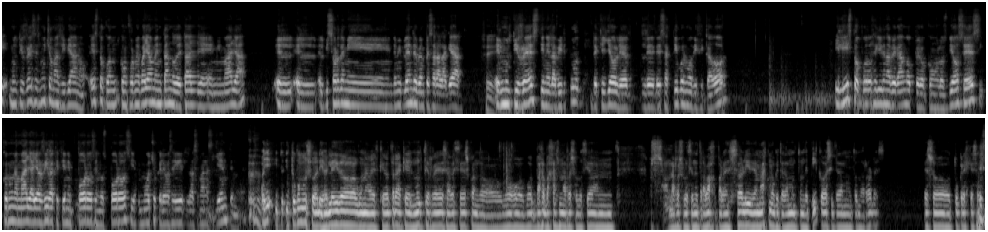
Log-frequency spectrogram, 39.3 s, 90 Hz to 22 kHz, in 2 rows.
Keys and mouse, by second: 10.4 Tab, 14.1-18.0 drag, 30.5-35.0 drag.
